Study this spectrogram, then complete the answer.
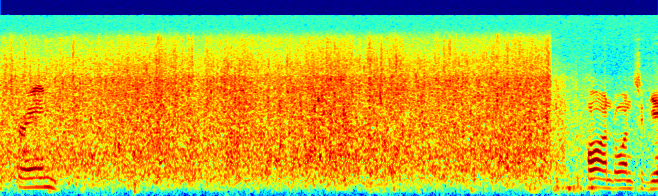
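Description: A fast river rushes and churns loudly.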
